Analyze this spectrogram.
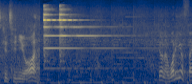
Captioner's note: bell chimes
